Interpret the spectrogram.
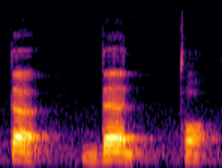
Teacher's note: ان تینوں کا مخرج زبان کی نوک سامنے کے اوپر کے دانتوں کی جڑ ہے۔ تا پتلی ہوتی ہے اور طا کو پر پڑھا جاتا ہے۔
